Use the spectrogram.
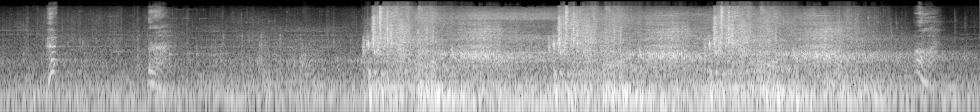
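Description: A Depulso spell is cast in the Hogwarts Legacy video game, a sudden booming magical burst followed by sustained rumbling and whooshing effects, with sharp breaths or grunts before it.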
